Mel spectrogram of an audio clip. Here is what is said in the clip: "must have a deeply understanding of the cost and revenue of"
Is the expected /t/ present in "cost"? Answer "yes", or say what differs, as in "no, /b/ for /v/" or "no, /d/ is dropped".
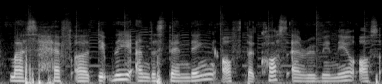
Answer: no, /t/ is dropped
